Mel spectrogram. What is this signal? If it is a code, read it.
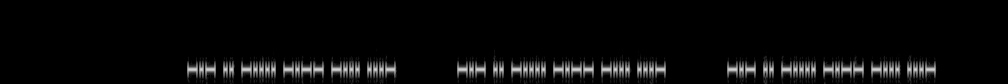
Morse code, heard as a keyed tone, about 37 wpm, 700 Hz. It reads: KI6YBV KI6YBV KI6YBV
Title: USA Call Signs - 6 Characters - Repeated 3x - 40wpm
